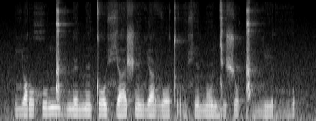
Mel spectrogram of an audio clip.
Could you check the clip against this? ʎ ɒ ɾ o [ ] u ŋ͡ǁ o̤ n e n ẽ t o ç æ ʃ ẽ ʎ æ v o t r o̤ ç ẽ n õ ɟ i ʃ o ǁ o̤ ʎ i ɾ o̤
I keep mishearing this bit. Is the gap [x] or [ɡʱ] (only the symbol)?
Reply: x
